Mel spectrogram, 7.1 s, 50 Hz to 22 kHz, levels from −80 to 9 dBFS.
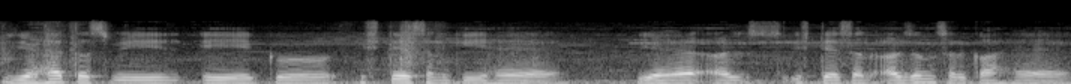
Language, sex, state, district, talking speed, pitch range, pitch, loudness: Hindi, male, Rajasthan, Bikaner, 100 wpm, 120-140 Hz, 130 Hz, -15 LUFS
